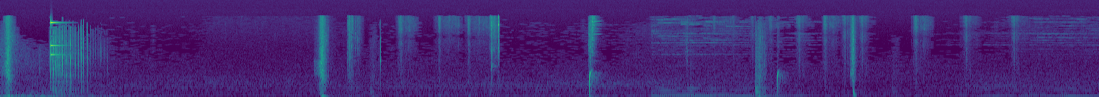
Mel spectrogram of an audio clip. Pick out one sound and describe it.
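Game sound effects of blows and hits sound in short bursts.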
